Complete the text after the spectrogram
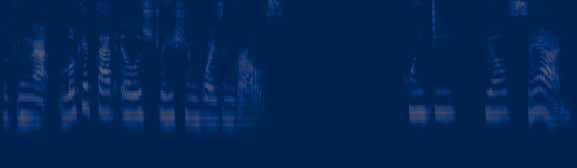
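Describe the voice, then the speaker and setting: A woman's voice: on the high side, fairly even intonation, slow pace, pushed and bright. A woman reading aloud to young children as a teacher would, expressively, stopping to prompt them with questions.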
